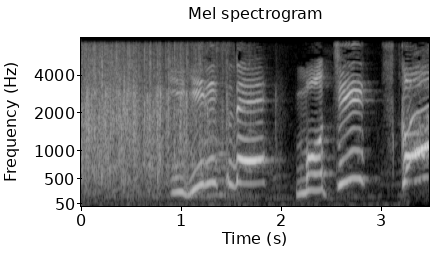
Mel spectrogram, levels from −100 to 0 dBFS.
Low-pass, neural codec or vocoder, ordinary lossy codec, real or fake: 7.2 kHz; none; none; real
